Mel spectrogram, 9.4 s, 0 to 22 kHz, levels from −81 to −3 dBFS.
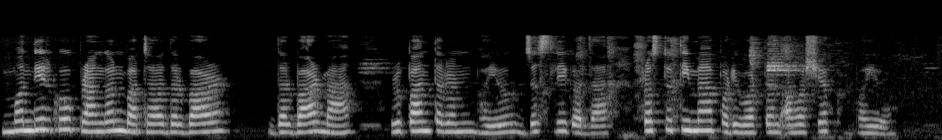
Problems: constant background noise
